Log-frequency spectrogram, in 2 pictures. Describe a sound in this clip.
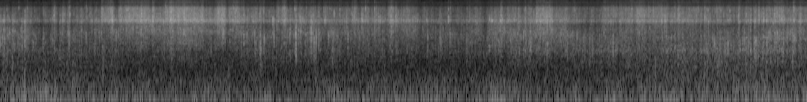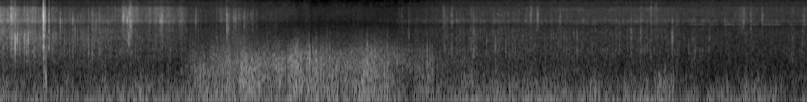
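Wind buffets loudly throughout.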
